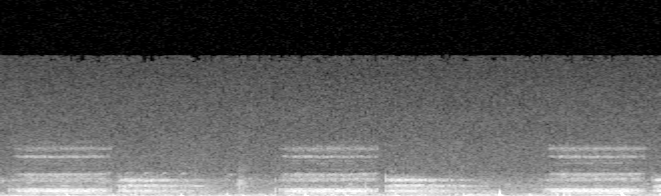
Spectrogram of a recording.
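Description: Darth Vader's mechanical respirator breathing: a hissing in-breath and out-breath alternating steadily, about one full breath every two and a half seconds.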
